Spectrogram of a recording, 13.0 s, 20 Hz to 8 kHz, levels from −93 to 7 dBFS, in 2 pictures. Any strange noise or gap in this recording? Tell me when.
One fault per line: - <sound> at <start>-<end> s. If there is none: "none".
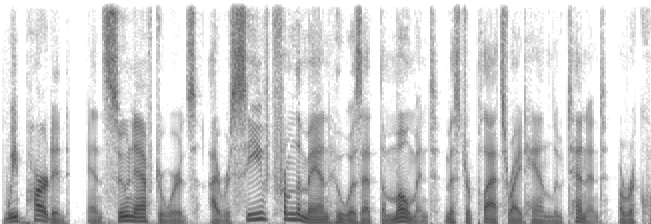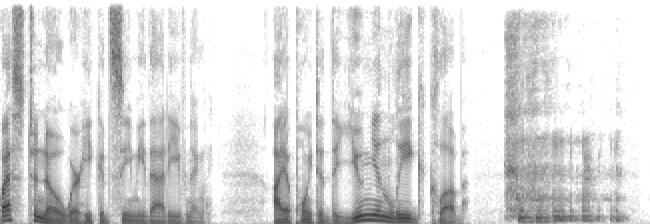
- laugh at 11.5-12.8 s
